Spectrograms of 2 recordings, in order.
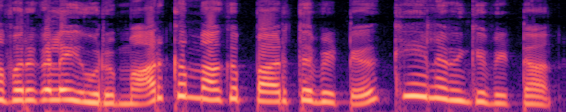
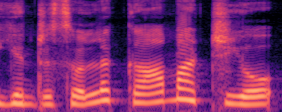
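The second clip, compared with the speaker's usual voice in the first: ordinary delivery, nothing marked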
